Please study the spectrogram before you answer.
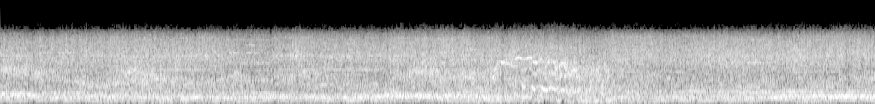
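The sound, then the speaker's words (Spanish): A horse left outside in a storm with a blanket over its head whinnies midway through, a wavering neigh over steady loud background noise. “El caballo se queda fuera con una manta encima de la cabeza.”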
